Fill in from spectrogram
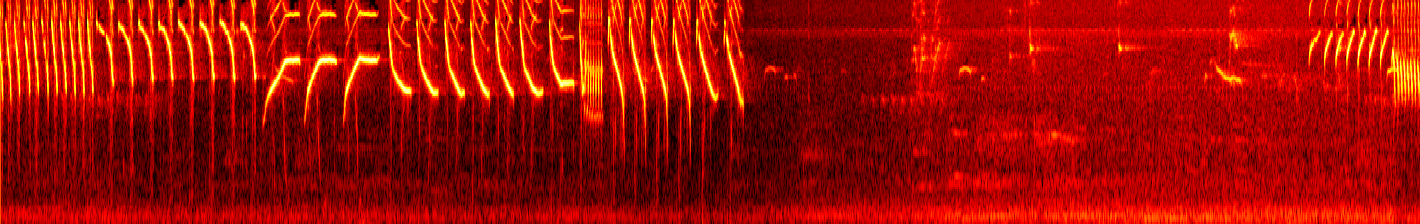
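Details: Yorkshire canary kept in care delivering quick descending whistled sweeps and looping notes for several seconds, then a long quiet gap with faint noise before the sweeps return.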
